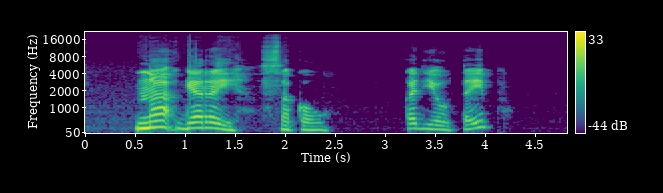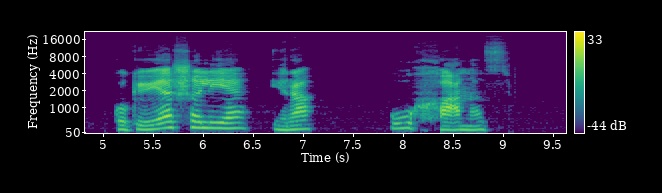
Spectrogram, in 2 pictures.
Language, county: Lithuanian, Panevėžys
